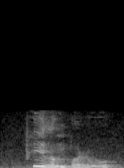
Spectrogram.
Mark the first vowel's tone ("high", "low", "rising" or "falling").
falling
